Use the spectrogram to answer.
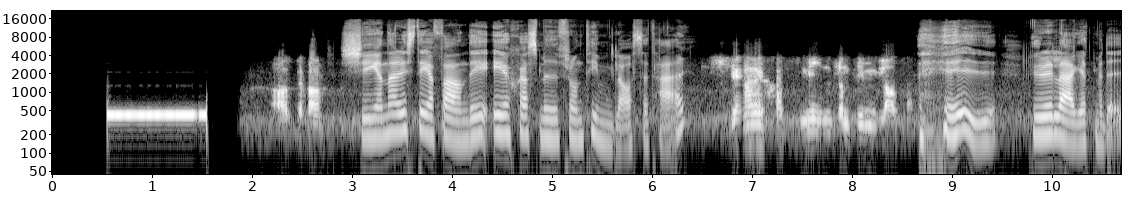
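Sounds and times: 
steady telephone ringing tone while calling: 0.6 - 1.6
speech: 2.4 - 10.6.

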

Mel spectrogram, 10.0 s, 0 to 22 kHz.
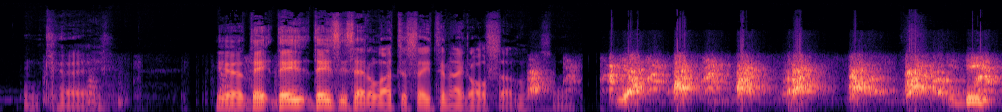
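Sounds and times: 
speech: 0.2 - 1.4, 2.2 - 6.5, 9.6 - 10.0
dogs barking after being put outside: 5.3 - 10.0.

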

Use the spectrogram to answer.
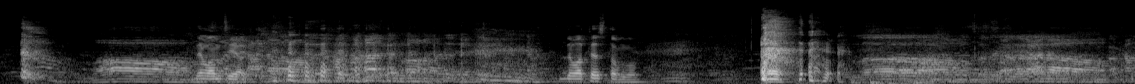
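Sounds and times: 
person coughing: 0.2 - 0.6, 7.6 - 8.4
laughter: 0.6 - 5.8, 7.7 - 11.3
speech: 2.0 - 4.9, 5.6 - 6.6, 8.0 - 9.6.

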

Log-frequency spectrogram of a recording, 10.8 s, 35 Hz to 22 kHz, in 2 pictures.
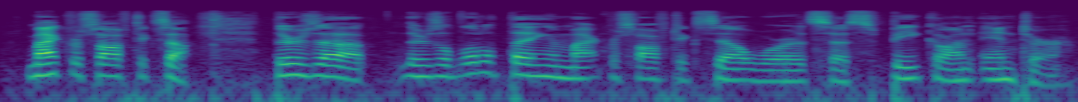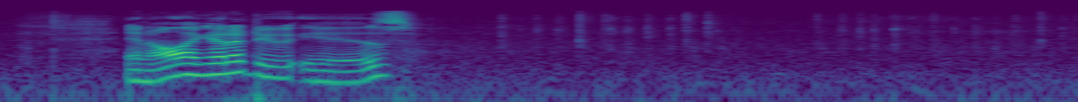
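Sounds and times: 
steady hiss: 0.0 - 10.7
speech: 0.2 - 5.4, 6.0 - 7.6
typing on a computer keyboard to enter text into a spreadsheet: 7.9 - 10.7.

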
